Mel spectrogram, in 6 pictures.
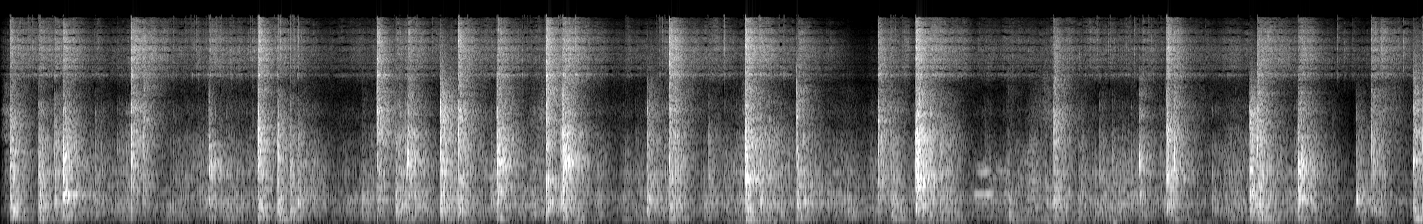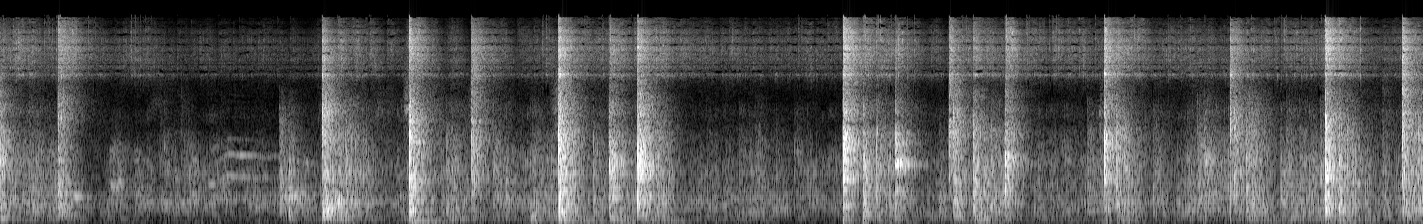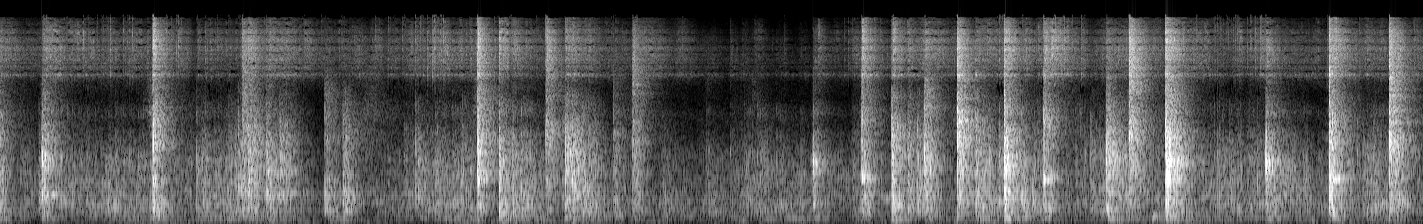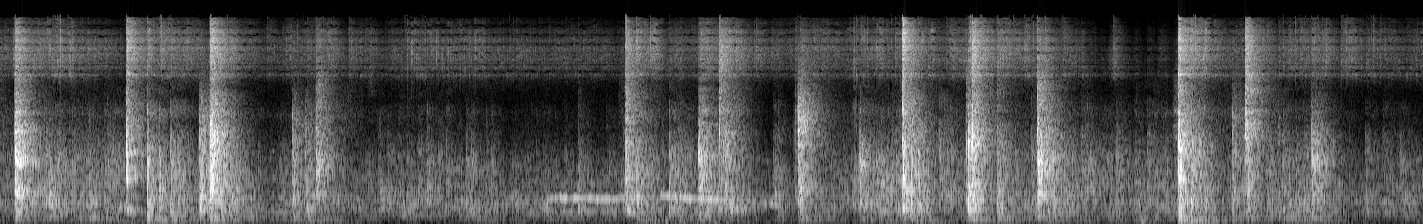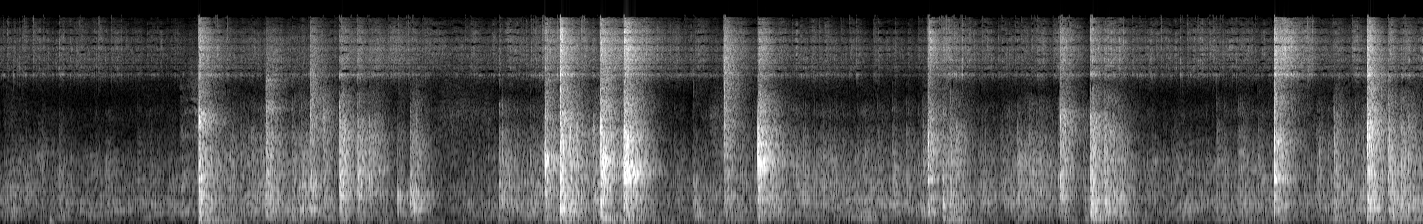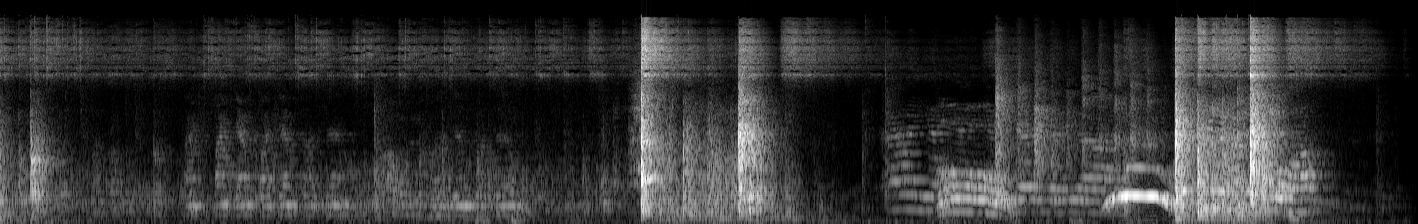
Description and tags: Two blind people are playing a showdown game - special table-tenis for the blind. The ball contains some bells so blind players can hear it. Stereo recording.
game, ball, bell, sport, showdown, table, tennis, blind, tenis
